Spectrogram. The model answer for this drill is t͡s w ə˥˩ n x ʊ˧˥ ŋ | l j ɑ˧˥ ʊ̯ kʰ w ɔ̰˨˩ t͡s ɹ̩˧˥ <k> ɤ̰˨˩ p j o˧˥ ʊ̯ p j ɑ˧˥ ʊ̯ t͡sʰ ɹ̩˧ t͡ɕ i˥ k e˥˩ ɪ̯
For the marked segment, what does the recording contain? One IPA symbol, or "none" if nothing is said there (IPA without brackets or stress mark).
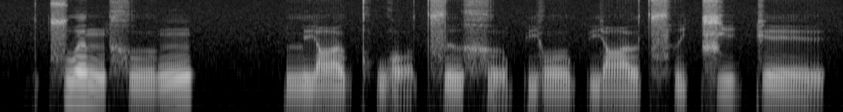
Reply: x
